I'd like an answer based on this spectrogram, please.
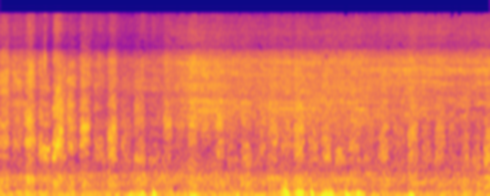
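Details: Pet dog that has been fixated on a laser pointer for a week, panting rapidly in short breathy bursts, about four per second, with low indoor rumble underneath.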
